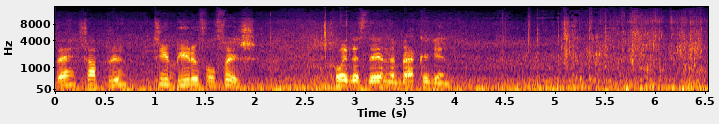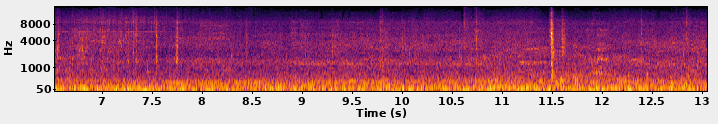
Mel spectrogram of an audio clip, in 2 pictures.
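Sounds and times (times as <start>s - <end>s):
wind buffeting microphone: 0.0s - 13.0s
water lapping around boat: 4.1s - 13.0s.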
